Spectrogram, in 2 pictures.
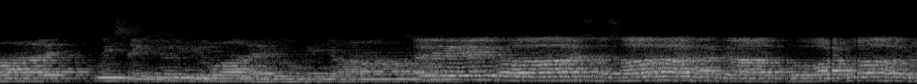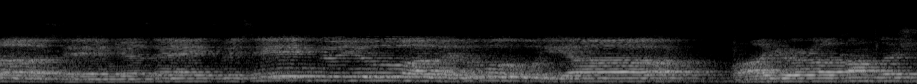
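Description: Byzantine chant: unaccompanied sung hymn, the melody winding slowly over long held notes, with a short breath pause near the end.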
